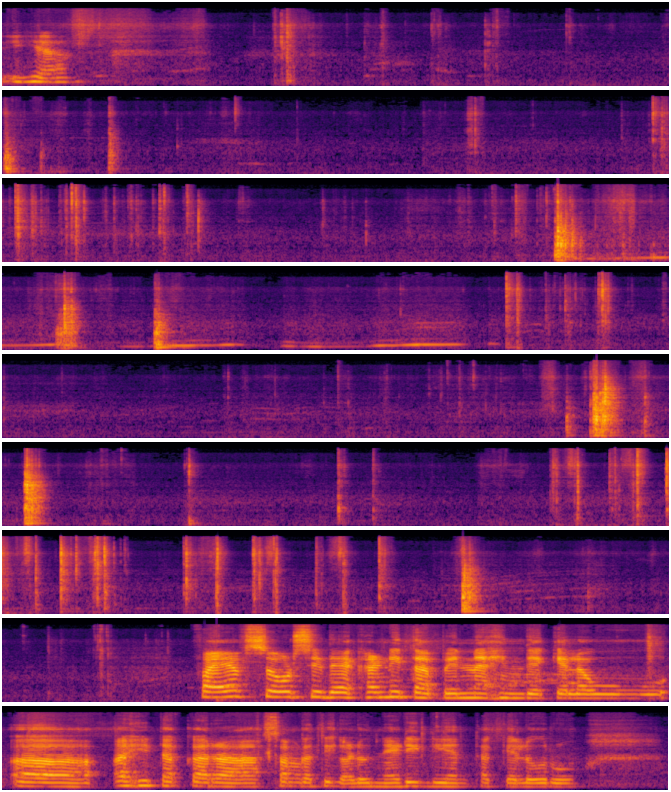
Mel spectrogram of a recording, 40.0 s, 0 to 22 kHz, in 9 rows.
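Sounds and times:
cards being shuffled: 7.2s - 7.8s, 8.6s - 13.9s, 16.6s - 17.9s, 25.4s - 29.4s.

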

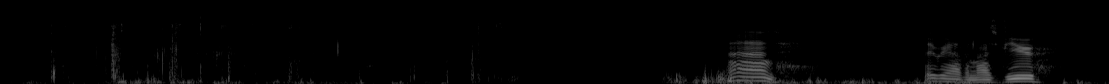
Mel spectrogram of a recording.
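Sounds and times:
footsteps on gravel: 0.0s - 5.3s.

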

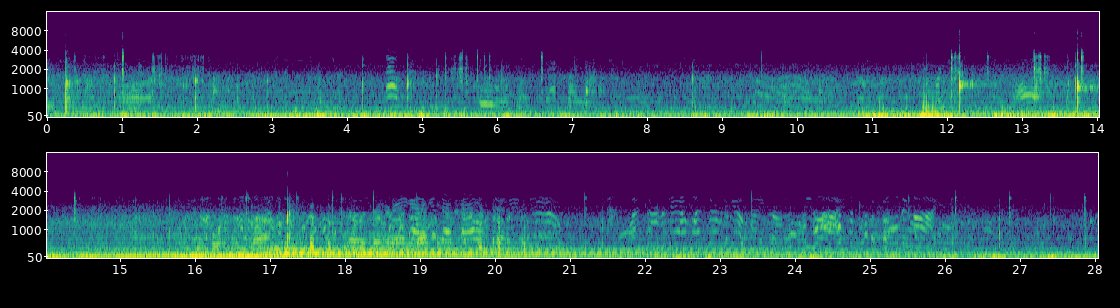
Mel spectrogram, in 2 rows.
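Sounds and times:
faint voices: 0.0s - 28.0s
vehicle passing by: 0.0s - 28.0s.

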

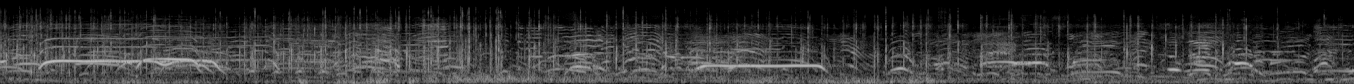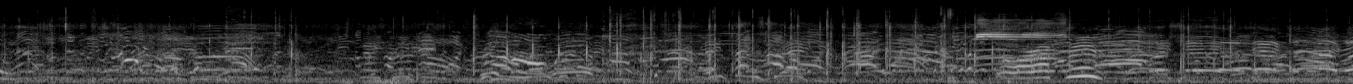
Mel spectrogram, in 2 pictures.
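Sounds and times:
people shouting and calling: 17.0s - 27.0s.

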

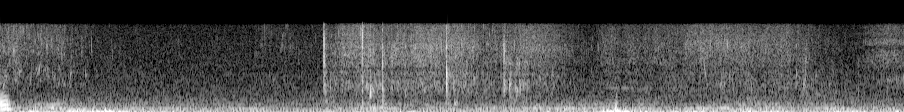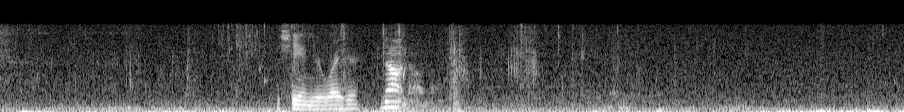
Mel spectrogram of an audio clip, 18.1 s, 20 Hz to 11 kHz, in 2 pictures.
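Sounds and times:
water splashing and lapping: 2.6s - 8.4s, 11.2s - 11.8s, 14.1s - 15.2s.

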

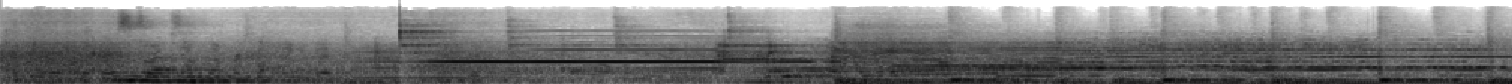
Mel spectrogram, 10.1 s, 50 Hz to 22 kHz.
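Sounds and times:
steady high note: 1.7s - 9.1s.

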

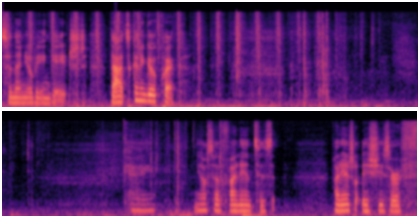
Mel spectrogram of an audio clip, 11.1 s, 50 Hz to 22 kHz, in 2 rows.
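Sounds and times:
cards being shuffled: 0.4s - 6.1s, 7.3s - 8.7s.

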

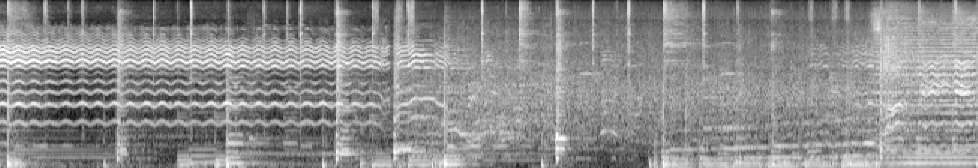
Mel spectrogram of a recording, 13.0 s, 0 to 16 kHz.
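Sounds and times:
man singing soul: 0.0s - 8.6s, 10.8s - 13.0s
live band playing: 0.0s - 13.0s.

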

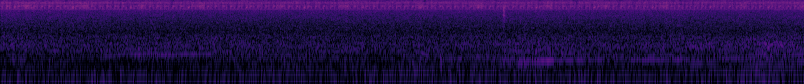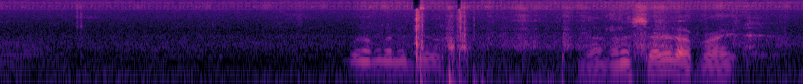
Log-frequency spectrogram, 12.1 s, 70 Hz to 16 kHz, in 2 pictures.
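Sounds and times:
man speaking: 10.4s - 11.8s.

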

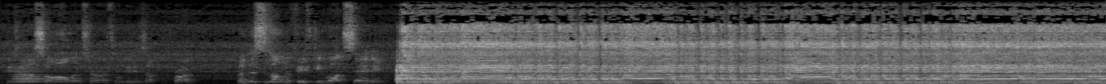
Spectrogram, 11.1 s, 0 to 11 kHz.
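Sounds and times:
distorted electric guitar riff: 4.0s - 11.0s.

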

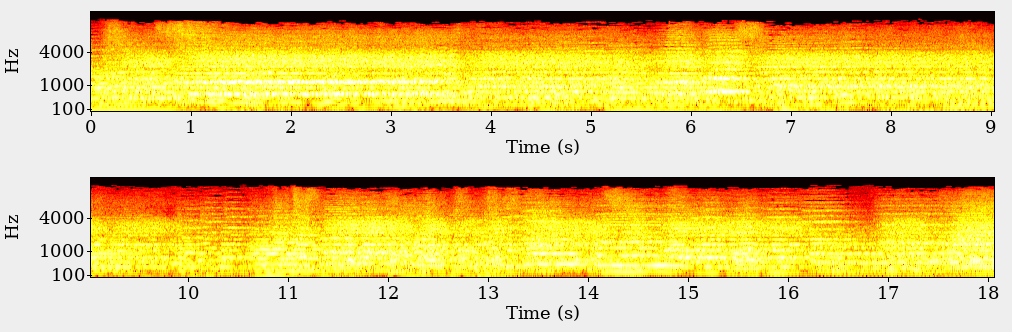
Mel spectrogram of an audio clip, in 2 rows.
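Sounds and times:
choir singing held chords: 0.0s - 18.0s
symphony orchestra: 0.0s - 18.0s.

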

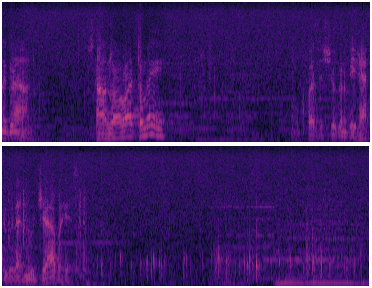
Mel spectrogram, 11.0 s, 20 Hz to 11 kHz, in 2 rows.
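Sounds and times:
old-time film score: 0.0s - 11.0s.

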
